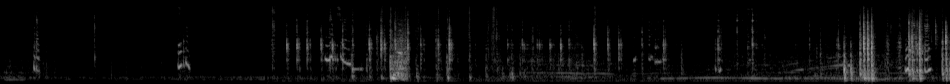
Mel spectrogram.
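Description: Spatula scraping and tapping banana bread batter out of a stainless steel mixing bowl into baking tins: a couple of lone clicks, then from about three seconds in a quick run of scrapes and knocks of the spatula on the metal bowl.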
